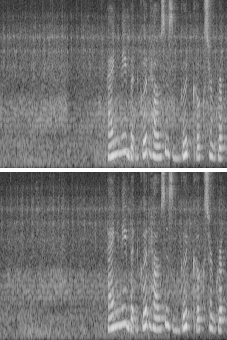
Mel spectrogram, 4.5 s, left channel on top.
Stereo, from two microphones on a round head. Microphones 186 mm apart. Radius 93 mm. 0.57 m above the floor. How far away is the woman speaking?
About 0.7 m.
